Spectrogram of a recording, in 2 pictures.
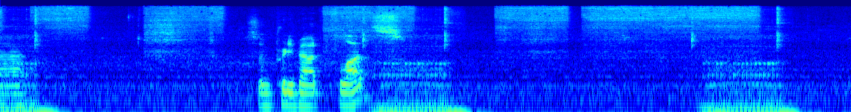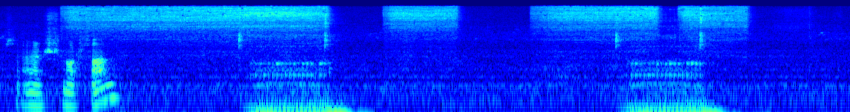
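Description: An airbrush hisses in short bursts of spray.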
